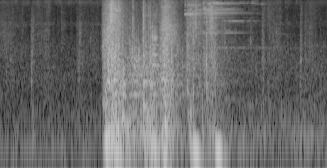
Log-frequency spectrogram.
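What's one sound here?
A magic slash whooshes with a heavy impact.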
